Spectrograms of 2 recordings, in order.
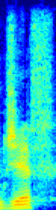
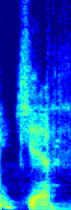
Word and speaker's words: GIF: And he was like, no, it's a GIF, it's a G. And I'm like, have you ever heard of soft G's? They can make the J sound too.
